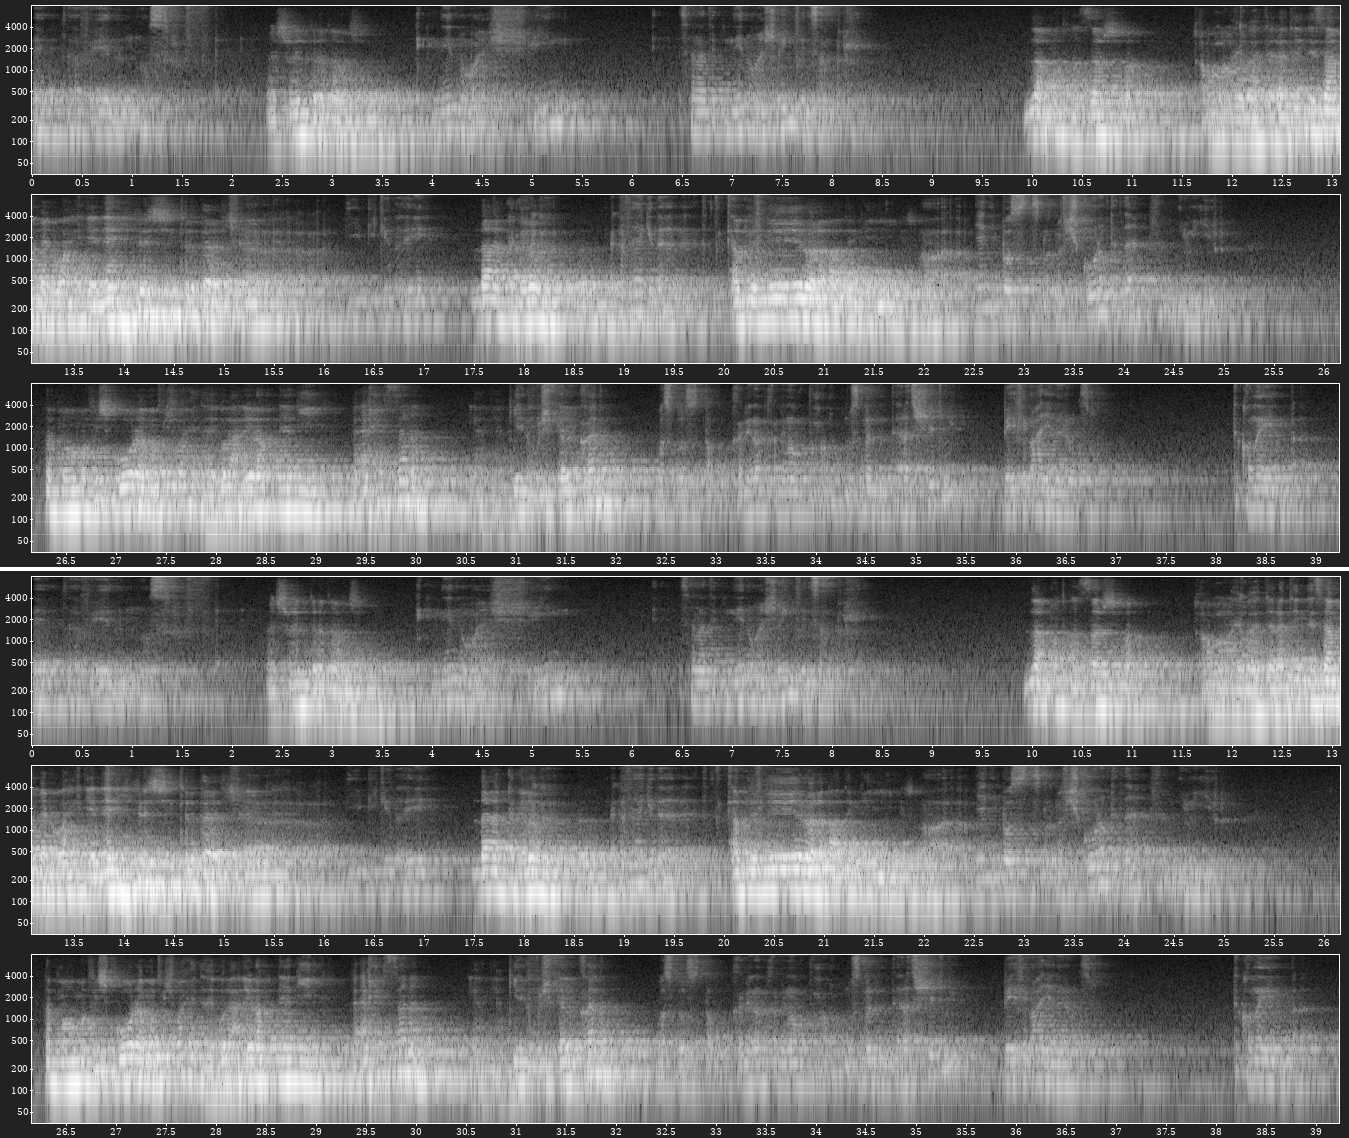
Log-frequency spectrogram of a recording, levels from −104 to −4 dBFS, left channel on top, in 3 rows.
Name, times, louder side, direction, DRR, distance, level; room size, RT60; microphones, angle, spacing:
voice 1, 0.0-1.8 3.9-5.4 6.5-8.3 11.6-12.4 14.9-17.1 17.8-18.3 18.9-20.6 21.9-24.9 31.0-31.9 32.3-35.4 35.9-36.7 38.3-38.8, equal, 25° left, -1 dB, 1.1 m, -32 dB
voice 2, 2.3-3.4 9.9-11.0 11.7-15.6 17.5-18.3 18.5-18.8 20.1-21.8 26.3-29.0 29.4-30.1 30.5-31.0 31.4-31.9, equal, 30° right, -2 dB, 1.7 m, -18 dB
17.0 x 10.0 x 2.7 m, 2.7 s
head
